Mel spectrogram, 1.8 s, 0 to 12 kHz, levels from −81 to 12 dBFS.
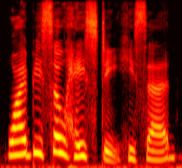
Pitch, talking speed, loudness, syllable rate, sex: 235 Hz, 200 wpm, -17 LUFS, 4.2 syllables/s, female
